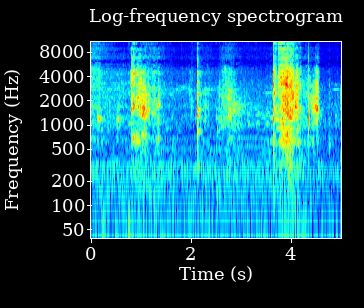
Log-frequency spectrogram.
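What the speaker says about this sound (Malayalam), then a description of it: "നമുക്കൊന്ന് നന്നായി ഇളക്കി കൊടുക്കാം." Spiced jackfruit stirred in a pan with a spoon, giving a few short scraping, rustling strokes over a low steady background, close and moderate.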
